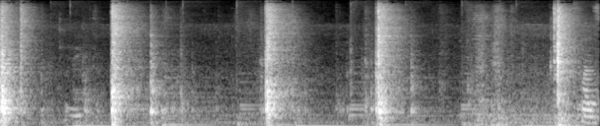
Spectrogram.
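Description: Sharp knocks on a plastic cutting board, about one every second or so: a kitchen knife coming down while tomatoes are cut. Background music plays underneath.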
